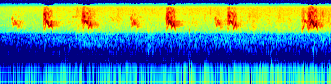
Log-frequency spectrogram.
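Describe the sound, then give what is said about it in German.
A house sparrow gives a series of short, high, monotone chirps, spaced irregularly over a quiet background. “Was ihr hier gehört habt, das ist natürlich der Spatz. Oder man kann auch auf schlau sagen, Haussperling.”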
